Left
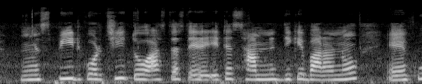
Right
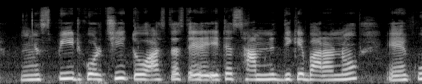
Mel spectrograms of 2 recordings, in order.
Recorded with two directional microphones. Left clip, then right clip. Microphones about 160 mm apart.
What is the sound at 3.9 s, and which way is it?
Speech, 20° right (ahead or behind).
